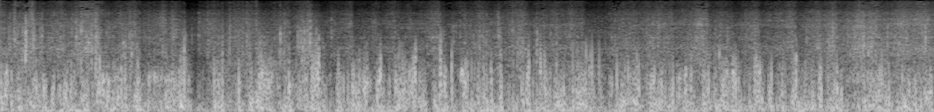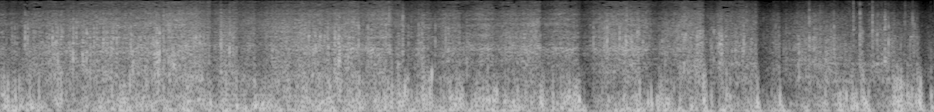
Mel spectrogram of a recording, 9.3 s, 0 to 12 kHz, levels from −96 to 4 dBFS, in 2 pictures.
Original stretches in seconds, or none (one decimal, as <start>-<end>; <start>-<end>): 0.0-0.7; 1.4-5.6; 6.2-9.3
